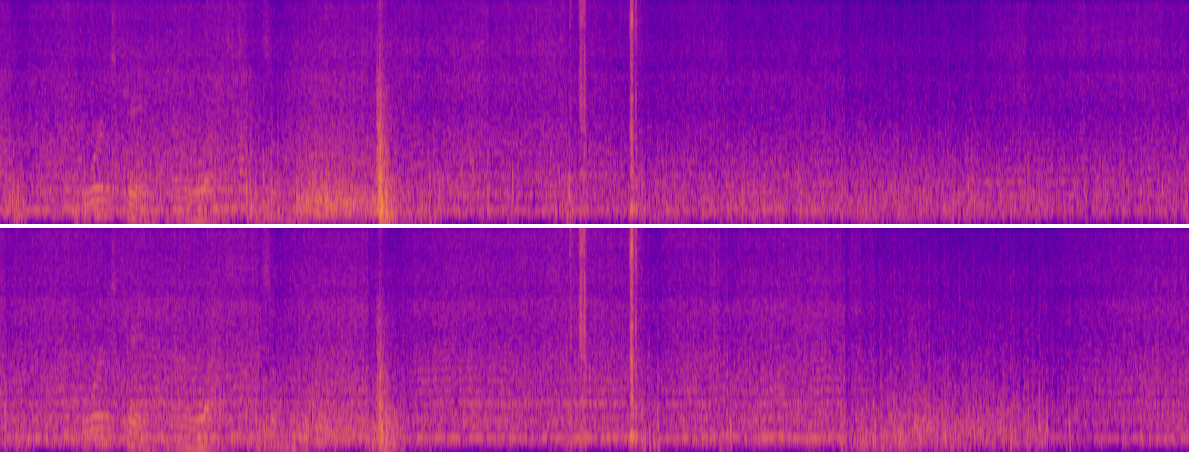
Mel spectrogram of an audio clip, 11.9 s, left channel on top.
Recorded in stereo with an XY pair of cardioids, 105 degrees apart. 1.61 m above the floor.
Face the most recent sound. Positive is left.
turn(degrees=-30)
